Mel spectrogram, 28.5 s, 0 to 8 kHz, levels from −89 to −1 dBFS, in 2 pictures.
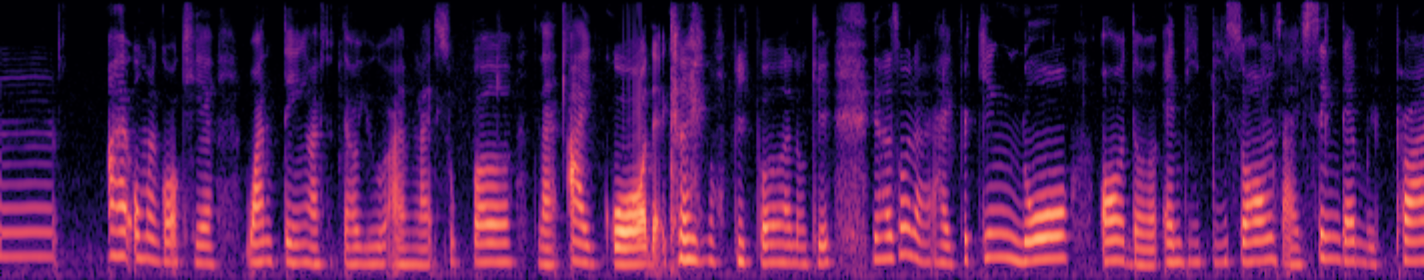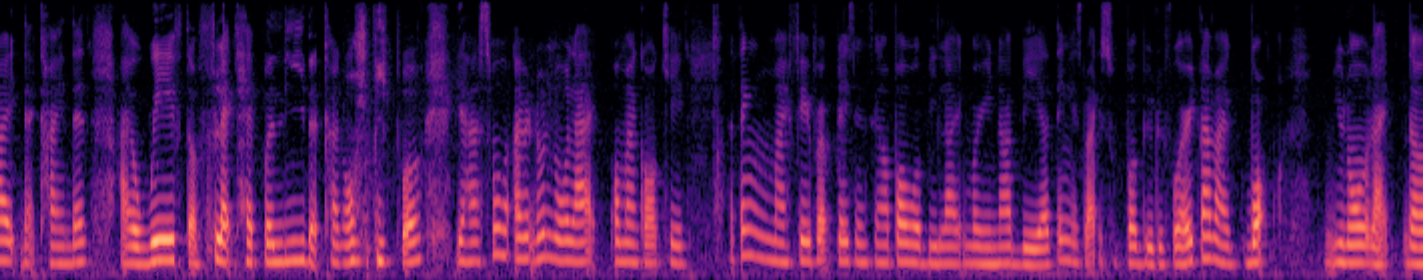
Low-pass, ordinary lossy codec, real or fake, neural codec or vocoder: none; none; real; none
